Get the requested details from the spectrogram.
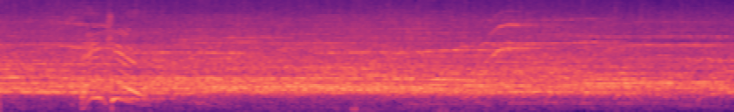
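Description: A large crowd cheers and screams loudly in a big echoing arena.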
